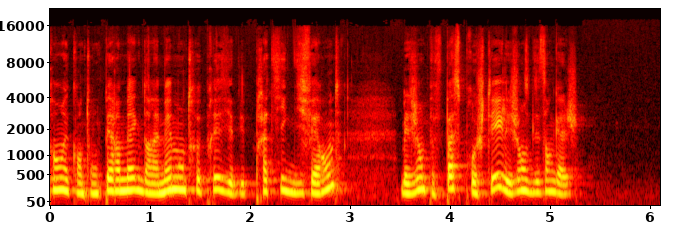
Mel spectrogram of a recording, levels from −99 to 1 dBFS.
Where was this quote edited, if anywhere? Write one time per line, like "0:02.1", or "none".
none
